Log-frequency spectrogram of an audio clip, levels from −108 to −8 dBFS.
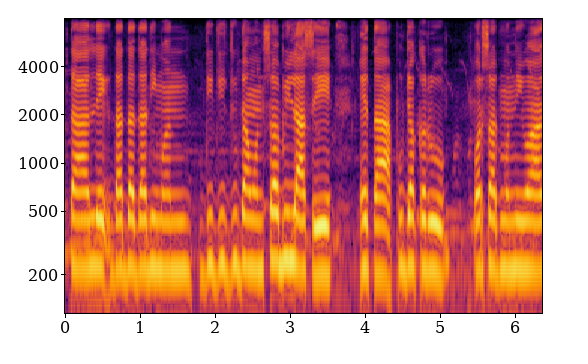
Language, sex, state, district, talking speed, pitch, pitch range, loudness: Halbi, female, Chhattisgarh, Bastar, 170 wpm, 220 Hz, 210-225 Hz, -21 LUFS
